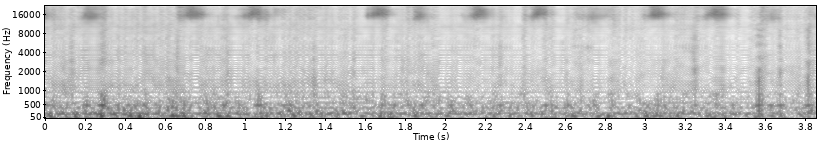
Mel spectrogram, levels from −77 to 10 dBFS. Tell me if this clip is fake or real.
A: fake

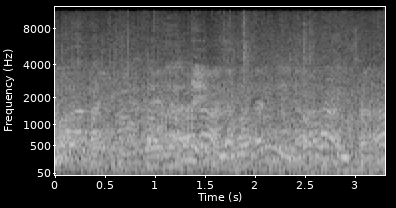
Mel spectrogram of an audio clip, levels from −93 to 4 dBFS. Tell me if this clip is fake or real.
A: fake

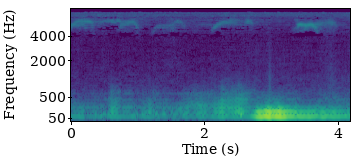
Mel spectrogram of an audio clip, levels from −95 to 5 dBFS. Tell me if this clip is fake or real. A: fake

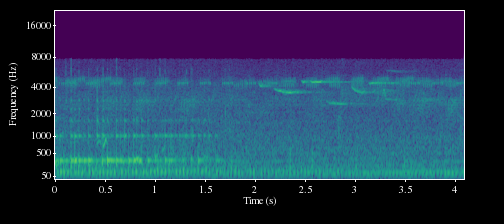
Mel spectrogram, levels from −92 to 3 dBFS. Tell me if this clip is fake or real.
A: real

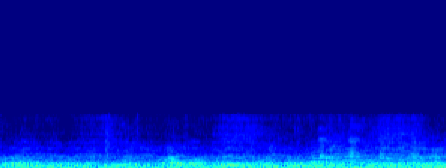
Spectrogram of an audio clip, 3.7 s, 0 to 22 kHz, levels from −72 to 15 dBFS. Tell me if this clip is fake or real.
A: fake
